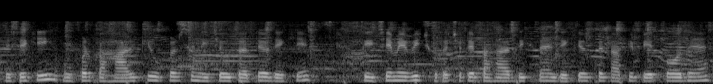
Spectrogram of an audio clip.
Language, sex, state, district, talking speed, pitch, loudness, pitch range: Hindi, female, Bihar, Purnia, 200 wpm, 170 Hz, -28 LUFS, 160-180 Hz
